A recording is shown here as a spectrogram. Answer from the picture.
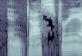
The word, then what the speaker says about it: INDUSTREE: There's a new industry networking group that recently launched in Atlanta called Industry. Am I saying that right? – Industry, but it's spelled INDUSTREE. – Correct.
